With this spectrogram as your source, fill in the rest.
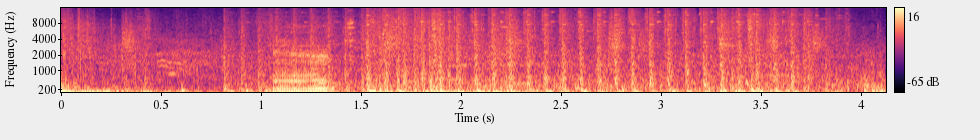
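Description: Rapid automatic GU3 rifle fire in the Warface shooter, a dense continuous burst of shots running nearly the whole stretch, with a brief spoken word near the start.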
